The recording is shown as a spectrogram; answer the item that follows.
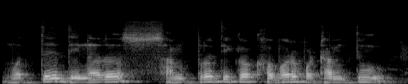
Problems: none marked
